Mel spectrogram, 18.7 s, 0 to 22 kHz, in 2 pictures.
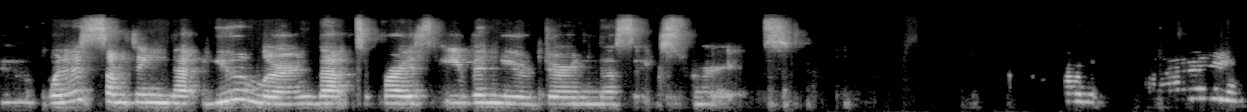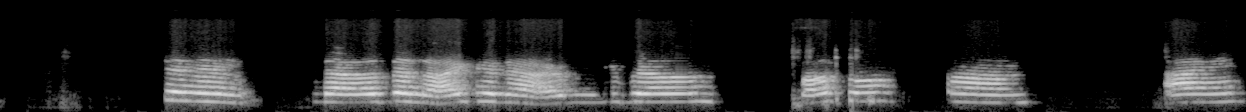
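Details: Dysarthria in a woman with ALS diagnosed in 2014, with real slurred, hard-to-understand speech.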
